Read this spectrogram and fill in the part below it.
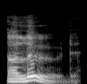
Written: allude

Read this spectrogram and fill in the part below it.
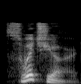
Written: switchyard

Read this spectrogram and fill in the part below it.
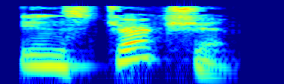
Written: instruction

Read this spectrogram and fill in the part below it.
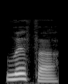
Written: litha

